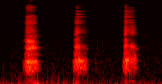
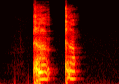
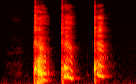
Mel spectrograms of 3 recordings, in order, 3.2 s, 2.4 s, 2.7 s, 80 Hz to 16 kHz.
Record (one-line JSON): {"exhalation_length": "3.2 s", "exhalation_amplitude": 1413, "exhalation_signal_mean_std_ratio": 0.48, "cough_length": "2.4 s", "cough_amplitude": 16181, "cough_signal_mean_std_ratio": 0.35, "three_cough_length": "2.7 s", "three_cough_amplitude": 15775, "three_cough_signal_mean_std_ratio": 0.39, "survey_phase": "alpha (2021-03-01 to 2021-08-12)", "age": "45-64", "gender": "Female", "wearing_mask": "No", "symptom_fatigue": true, "symptom_headache": true, "symptom_onset": "2 days", "smoker_status": "Never smoked", "respiratory_condition_asthma": false, "respiratory_condition_other": false, "recruitment_source": "Test and Trace", "submission_delay": "2 days", "covid_test_result": "Positive", "covid_test_method": "RT-qPCR", "covid_ct_value": 22.1, "covid_ct_gene": "N gene", "covid_ct_mean": 22.1, "covid_viral_load": "55000 copies/ml", "covid_viral_load_category": "Low viral load (10K-1M copies/ml)"}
